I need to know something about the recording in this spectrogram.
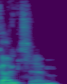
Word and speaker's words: Gotham: i'm staying tomorrow um she says it's pronounced goatem but it's spelt gotham it's g-o-t-h-a-m so generally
